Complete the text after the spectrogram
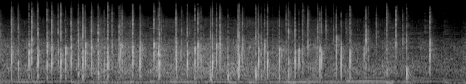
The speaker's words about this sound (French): Écoutez, elles arrivent. On les applaudit.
